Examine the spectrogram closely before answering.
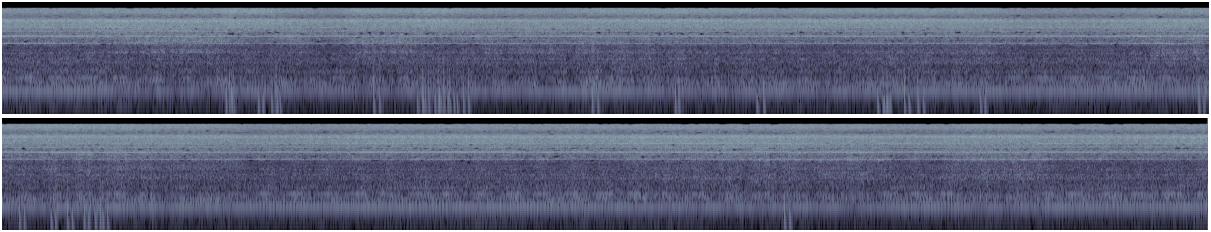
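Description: Knifemaker's belt grinder running steadily, with a knife's wooden handle pressed against the sanding belt to shape it.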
